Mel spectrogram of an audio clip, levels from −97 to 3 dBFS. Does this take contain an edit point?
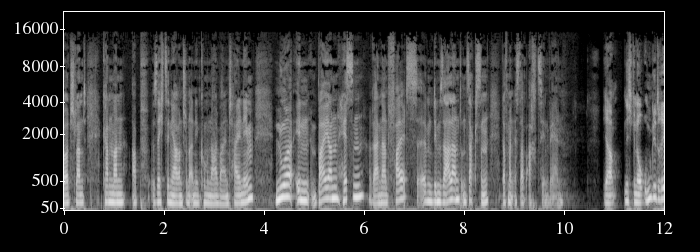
no; 0 cuts

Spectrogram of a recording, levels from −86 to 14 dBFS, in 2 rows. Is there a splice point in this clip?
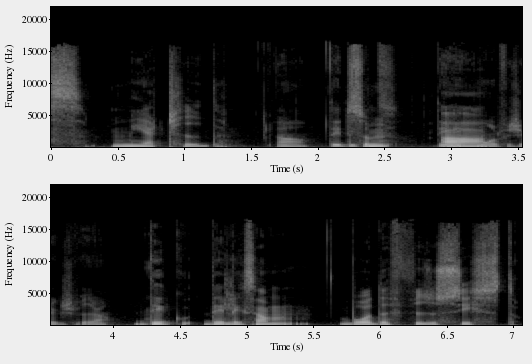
yes; 1 cut; at 5.6 s

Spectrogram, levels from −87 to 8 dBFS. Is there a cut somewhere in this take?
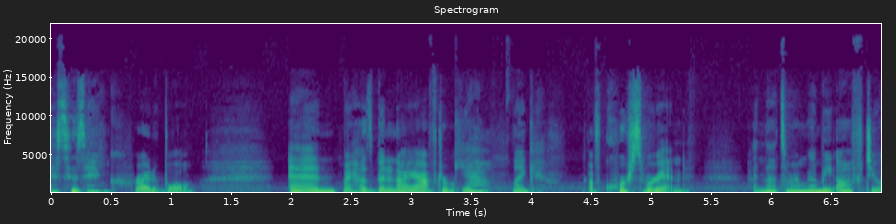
yes; 2 cuts; at 3.3 s, 5.8 s

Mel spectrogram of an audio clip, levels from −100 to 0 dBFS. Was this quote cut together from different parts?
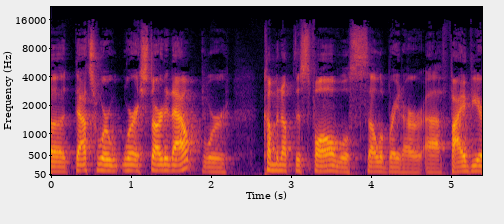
yes; 1 cut; at 1.9 s

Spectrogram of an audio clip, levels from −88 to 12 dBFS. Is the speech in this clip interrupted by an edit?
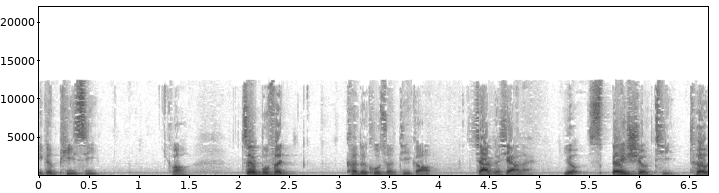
yes; 1 cut; at 5.1 s

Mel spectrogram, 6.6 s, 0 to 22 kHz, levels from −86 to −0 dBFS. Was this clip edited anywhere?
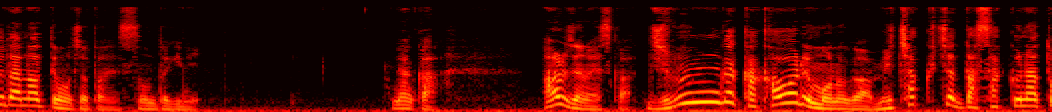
no; 0 cuts

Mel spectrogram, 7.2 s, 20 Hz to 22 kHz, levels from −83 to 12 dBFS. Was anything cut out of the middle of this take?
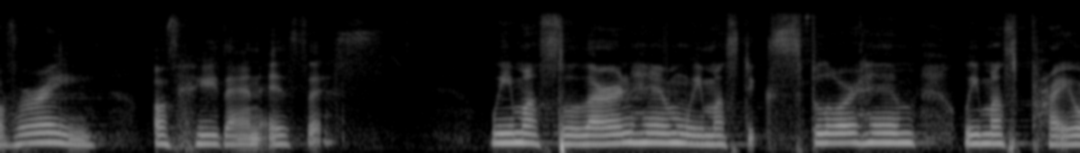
no; 0 cuts

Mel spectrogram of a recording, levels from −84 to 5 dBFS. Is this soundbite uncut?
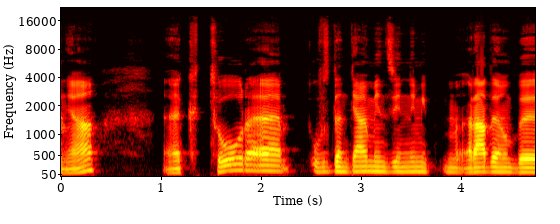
yes; 0 cuts

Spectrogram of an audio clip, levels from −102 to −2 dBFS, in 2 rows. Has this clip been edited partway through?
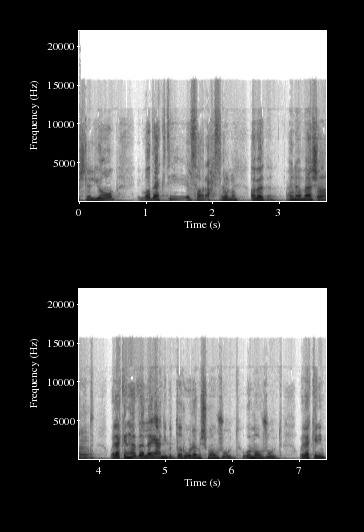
yes; 1 cut; at 2.5 s

